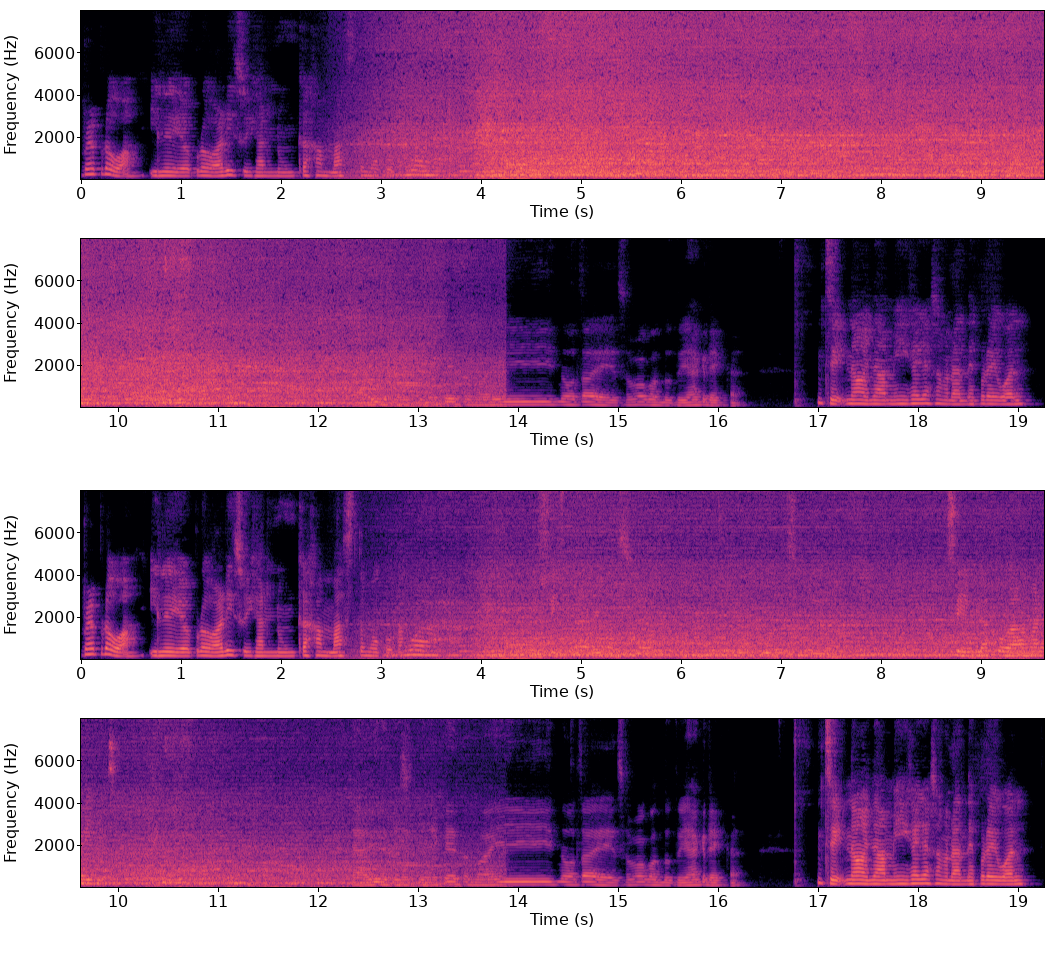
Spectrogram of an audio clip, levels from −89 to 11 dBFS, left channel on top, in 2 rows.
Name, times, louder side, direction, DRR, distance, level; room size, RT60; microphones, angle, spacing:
voice 1, 0.0-3.2 4.6-4.8 8.6-10.5 17.1-19.1, right 5 dB, 80° right, 0.6 m, -25 dB
sound 1, 2.5-13.9, left 5 dB, 45° left, 0.5 m, -19 dB
voice 2, 3.0-7.6 10.3-10.5 12.3-16.2, right 2 dB, 60° right, 1.6 m, -28 dB
7.6 x 7.3 x 3.2 m
head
